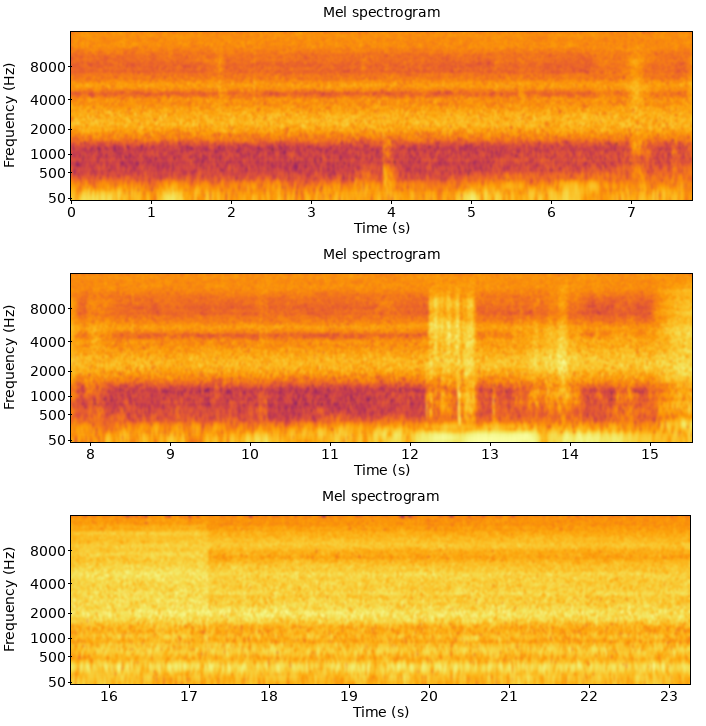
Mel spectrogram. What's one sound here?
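A brush scrapes softly across canvas.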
